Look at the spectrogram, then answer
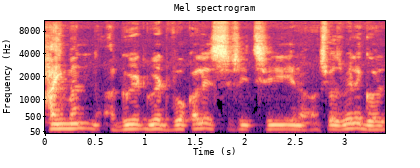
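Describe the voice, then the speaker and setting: Speaking with a Jamaican accent, a man uses a medium pitch, a moderate pace and a somewhat breathy voice. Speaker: reggae singer. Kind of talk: interview.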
